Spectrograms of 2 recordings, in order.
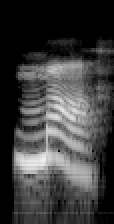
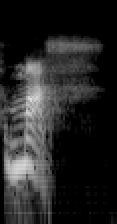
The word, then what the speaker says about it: math: Your tongue should be in between your teeth like this. My tongue is not behind my teeth. It is in between my teeth. Math.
